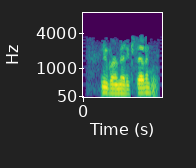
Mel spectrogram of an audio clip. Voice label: EMS Dispatch

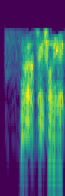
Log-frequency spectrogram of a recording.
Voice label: Police Patrol 1 (Dispatch)

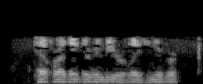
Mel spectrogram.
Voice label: Police Patrol 1 (Dispatch)

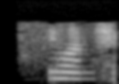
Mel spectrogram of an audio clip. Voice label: New Bern Police Patrol 1 (Dispatch)

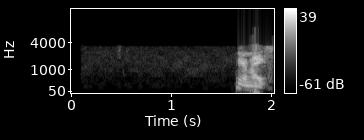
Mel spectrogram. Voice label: EMS Dispatch

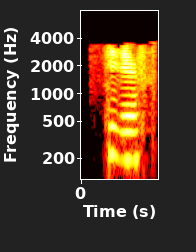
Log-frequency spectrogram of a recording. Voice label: Police Patrol 1 (Dispatch)

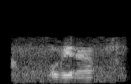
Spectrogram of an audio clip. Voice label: EMS Dispatch

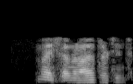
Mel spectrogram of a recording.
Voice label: EMS Dispatch

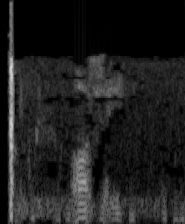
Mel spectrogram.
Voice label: Police Patrol 1 (Dispatch)

